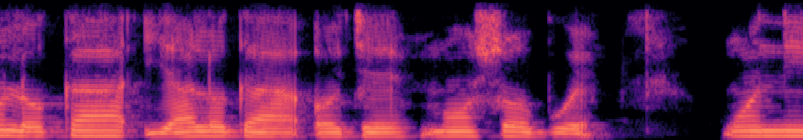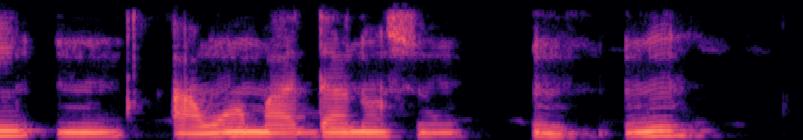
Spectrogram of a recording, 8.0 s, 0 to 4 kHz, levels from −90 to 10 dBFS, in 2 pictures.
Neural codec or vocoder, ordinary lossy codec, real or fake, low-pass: none; Opus, 64 kbps; real; 3.6 kHz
